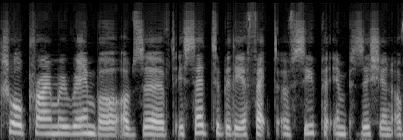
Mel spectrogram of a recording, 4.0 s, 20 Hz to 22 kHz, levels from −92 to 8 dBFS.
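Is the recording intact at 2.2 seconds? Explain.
No. At 2.2 seconds the speech carries Opus compression damage, and it runs through the whole clip rather than starting or stopping there. The likely cause is Opus in its CELT music mode at a low rate, with a grain that fits roughly 24 kbps. The bandwidth stays full, with content reaching about 20.4 kHz. The encoder keeps each band's energy but fills bit-starved bands with folded or noise content, so the speech sounds plainly rough, grainy and noisy.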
